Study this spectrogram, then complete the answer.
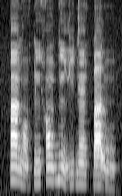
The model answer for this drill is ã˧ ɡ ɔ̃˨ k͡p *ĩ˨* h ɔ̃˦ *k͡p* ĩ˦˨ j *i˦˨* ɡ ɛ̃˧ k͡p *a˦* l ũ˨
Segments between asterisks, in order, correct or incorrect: incorrect, incorrect, incorrect, incorrect

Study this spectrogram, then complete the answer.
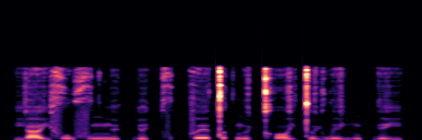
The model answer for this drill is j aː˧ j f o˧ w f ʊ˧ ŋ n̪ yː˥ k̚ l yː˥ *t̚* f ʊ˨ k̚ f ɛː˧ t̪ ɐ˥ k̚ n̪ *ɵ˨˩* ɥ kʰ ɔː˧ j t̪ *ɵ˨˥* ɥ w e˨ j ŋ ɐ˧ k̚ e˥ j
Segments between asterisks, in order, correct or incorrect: correct, correct, incorrect

